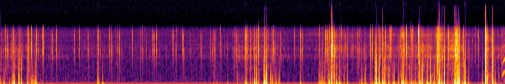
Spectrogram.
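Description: Mountain bike clattering and rattling as it is ridden over a rough, wet trail: irregular bursts of knocks and rattles, heaviest in the second half.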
